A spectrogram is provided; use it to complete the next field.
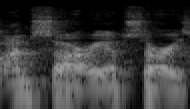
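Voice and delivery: mock remorseful tone, laughing, breaking up with giggles. Retelling breaking up on set while a prank keeps going: imitating laughing while apologizing. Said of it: "I lose it".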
